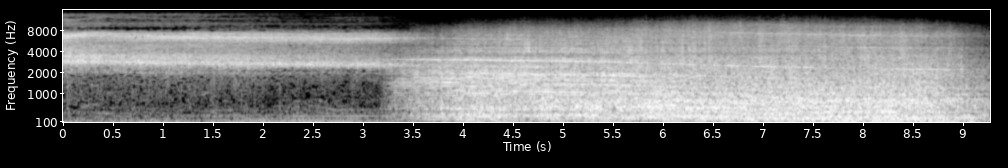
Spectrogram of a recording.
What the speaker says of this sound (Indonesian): Pesawat terbang meluncur.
